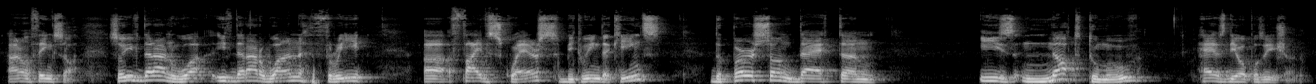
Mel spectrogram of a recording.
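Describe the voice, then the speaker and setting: Informal man teaching, non-native English speaker. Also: fairly high pitch. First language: not English. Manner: informal, candid, thinking aloud. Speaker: chess teacher and streamer. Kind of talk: casual read-aloud lesson with asides.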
